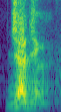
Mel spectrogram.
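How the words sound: The word is said loudly and sharply. The noting itself becomes a judgment. The speaker calls it wrong.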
